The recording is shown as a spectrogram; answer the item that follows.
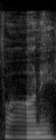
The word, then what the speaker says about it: Fani: She goes by the name of Fani, you know? even though it's Fani. She wants it pronounced Fani. She's little French, little French accent, and her lover, Wade, right?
